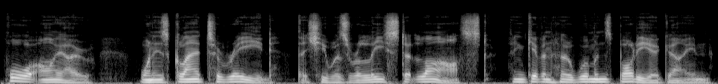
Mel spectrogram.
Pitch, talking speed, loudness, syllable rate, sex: 100 Hz, 165 wpm, -15 LUFS, 4.3 syllables/s, male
